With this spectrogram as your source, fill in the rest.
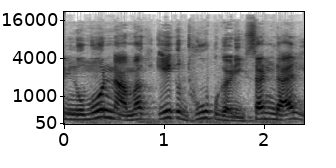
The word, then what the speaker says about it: gnomon: तो जो अनेक्सिमेंडर थे ये नोमोन नामक एक धूप घड़ी, सनडायल यानी कि धूप घड़ी, नोमोन नामक GNOMON, जी साइलेंट है, नोमोन नामक एक धूप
